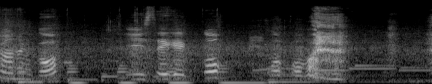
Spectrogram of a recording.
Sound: laughing

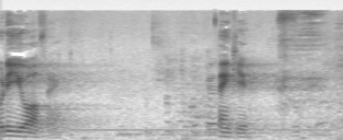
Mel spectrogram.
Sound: audience chuckling

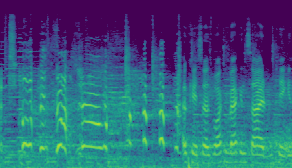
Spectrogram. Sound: laughs

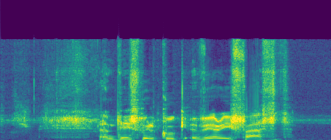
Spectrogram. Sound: none

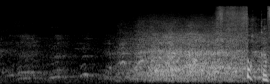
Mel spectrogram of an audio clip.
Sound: audience laughs

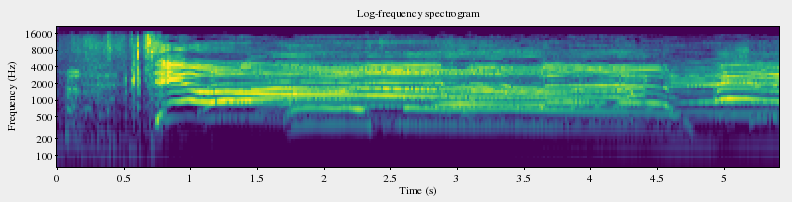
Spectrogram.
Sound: exclaim

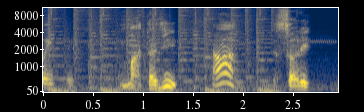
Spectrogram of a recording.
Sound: scoffs

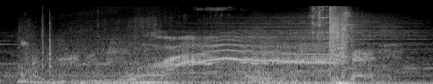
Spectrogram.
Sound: grunting

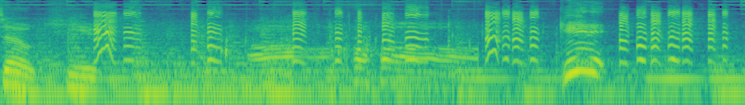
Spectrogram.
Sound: toy squeaking

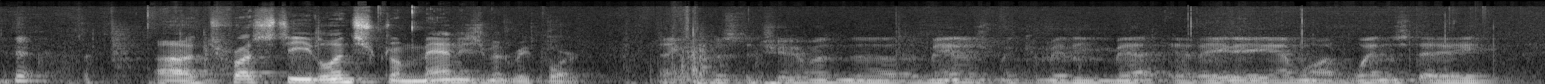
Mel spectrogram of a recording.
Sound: laughter

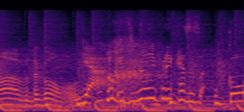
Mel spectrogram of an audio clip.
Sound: laughter

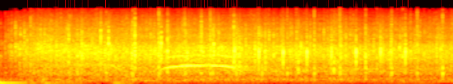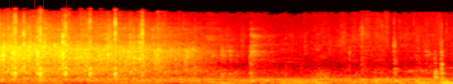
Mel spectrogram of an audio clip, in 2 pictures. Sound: applause

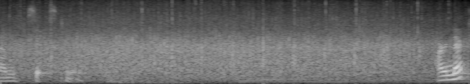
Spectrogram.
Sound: applause

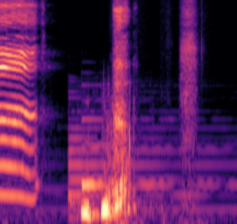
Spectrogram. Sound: gulp

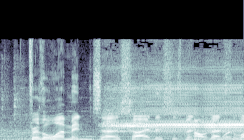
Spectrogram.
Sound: buzzer

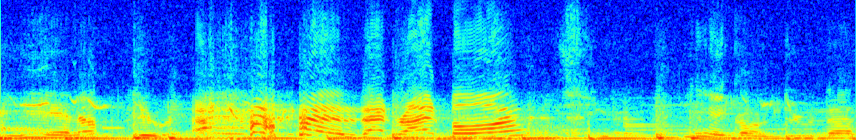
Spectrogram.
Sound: laughs

